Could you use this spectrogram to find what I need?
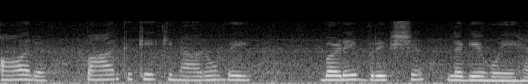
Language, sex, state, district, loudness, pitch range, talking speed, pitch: Hindi, female, Jharkhand, Jamtara, -16 LUFS, 190-220 Hz, 115 wpm, 205 Hz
